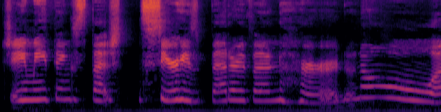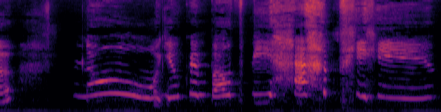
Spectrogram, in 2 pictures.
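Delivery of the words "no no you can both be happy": teary. Real, not acted. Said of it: "Okay, I'm gonna cry again".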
